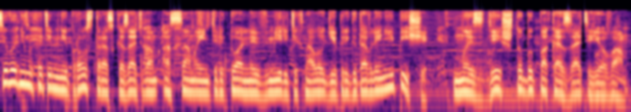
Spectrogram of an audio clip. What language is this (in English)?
Russian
